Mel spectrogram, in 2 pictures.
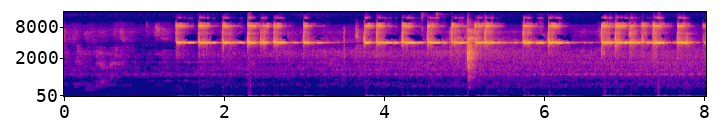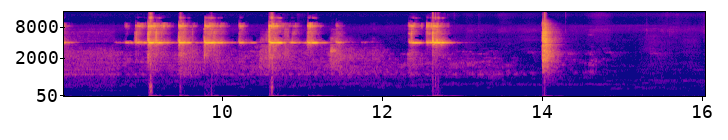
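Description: Hand bell rung for the arati in a series of short bursts of rapid strokes, its high-pitched ring steady between strokes. It stops near the end, and one short sharp sound follows.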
